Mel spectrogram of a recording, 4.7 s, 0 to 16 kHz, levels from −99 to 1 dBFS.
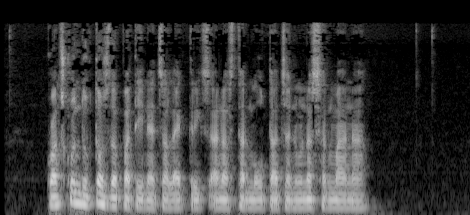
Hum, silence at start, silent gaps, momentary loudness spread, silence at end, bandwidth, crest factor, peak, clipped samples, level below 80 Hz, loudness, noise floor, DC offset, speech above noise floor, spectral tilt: none; 0.5 s; none; 6 LU; 1.05 s; 11.5 kHz; 18 dB; -8 dBFS; under 0.1%; -46 dBFS; -25 LUFS; -65 dBFS; under 0.1%; 40 dB; -5 dB/octave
